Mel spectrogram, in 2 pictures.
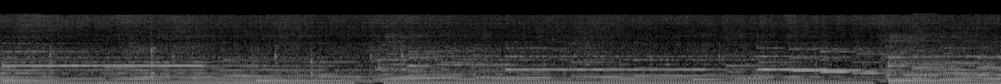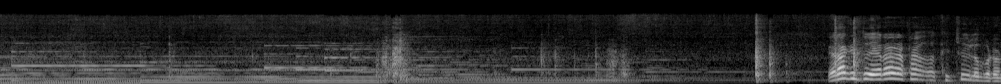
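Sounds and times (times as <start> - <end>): background music with held chords: 0.0 - 20.0
fish curry sizzling in pan: 0.0 - 20.0.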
